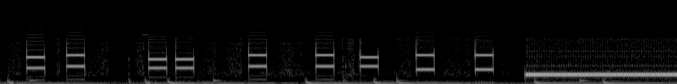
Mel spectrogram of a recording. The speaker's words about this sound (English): We had a young lady call earlier and said she wanted to forgive her sister because her sister slept with her boyfriend. Can we call this young lady real quick?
